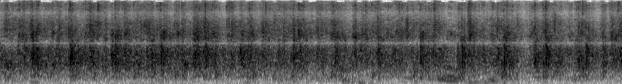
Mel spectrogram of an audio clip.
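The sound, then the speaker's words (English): Sustained applause from an audience at an Edinburgh International Book Festival event, applauding authors Clemens Setz and Ned Beauman: many hands clapping in a dense, steady crackle that holds at an even, fairly loud level for nearly five seconds, with no voices over it. “And another round of applause for Clemens Setz and Ned.”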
